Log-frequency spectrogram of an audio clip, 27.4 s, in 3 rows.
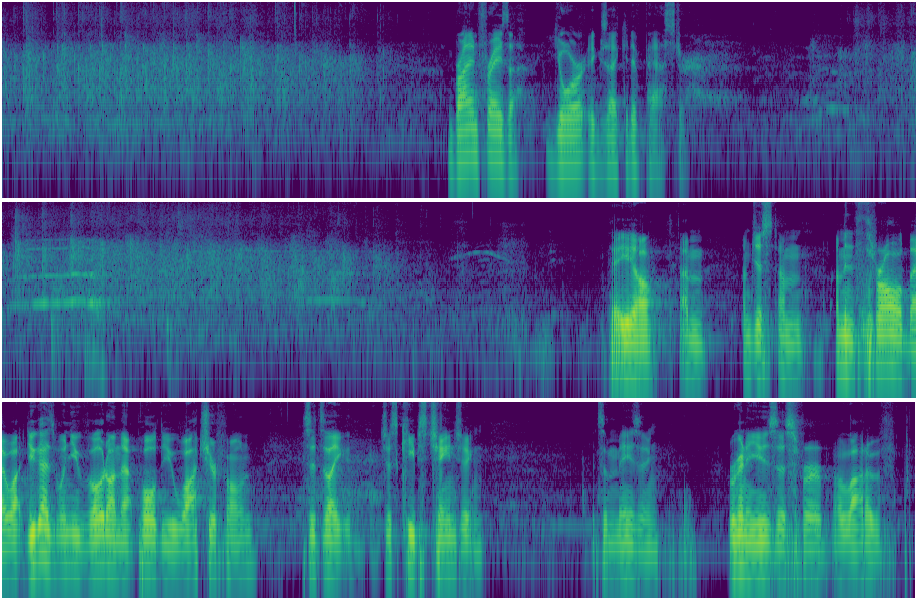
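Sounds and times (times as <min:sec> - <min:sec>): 
audience clapping and applauding: 0:00.0 - 0:04.5, 0:08.0 - 0:14.1
speech: 0:04.5 - 0:07.0, 0:15.3 - 0:23.2, 0:24.2 - 0:25.0, 0:25.6 - 0:27.4.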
